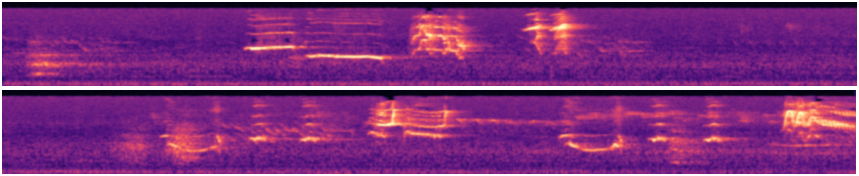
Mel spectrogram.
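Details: Song of a male common blackbird atop a plum tree: low fluty whistles mixed with scratchy high twittering, in two bursts separated by a quieter pause.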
